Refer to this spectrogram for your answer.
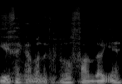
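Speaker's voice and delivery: soft half-whisper, under the breath. Retelling a reply to a woman at a train buffet counter: imitating own past half-whisper. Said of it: "I started whispering as well".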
